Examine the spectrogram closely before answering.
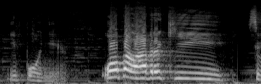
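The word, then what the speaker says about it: Япония: A sílaba tônica é po. Japônia se lê como Ipônia, Ipônia.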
